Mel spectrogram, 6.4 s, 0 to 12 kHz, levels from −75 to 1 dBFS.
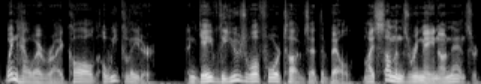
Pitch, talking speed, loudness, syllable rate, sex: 105 Hz, 185 wpm, -18 LUFS, 5.4 syllables/s, male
